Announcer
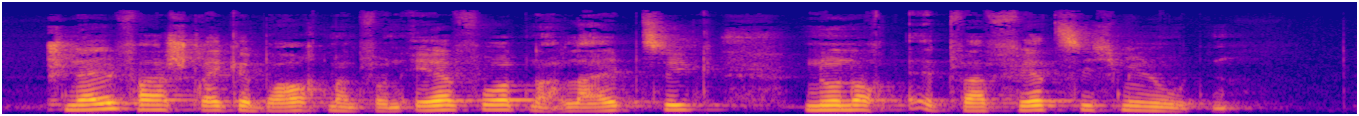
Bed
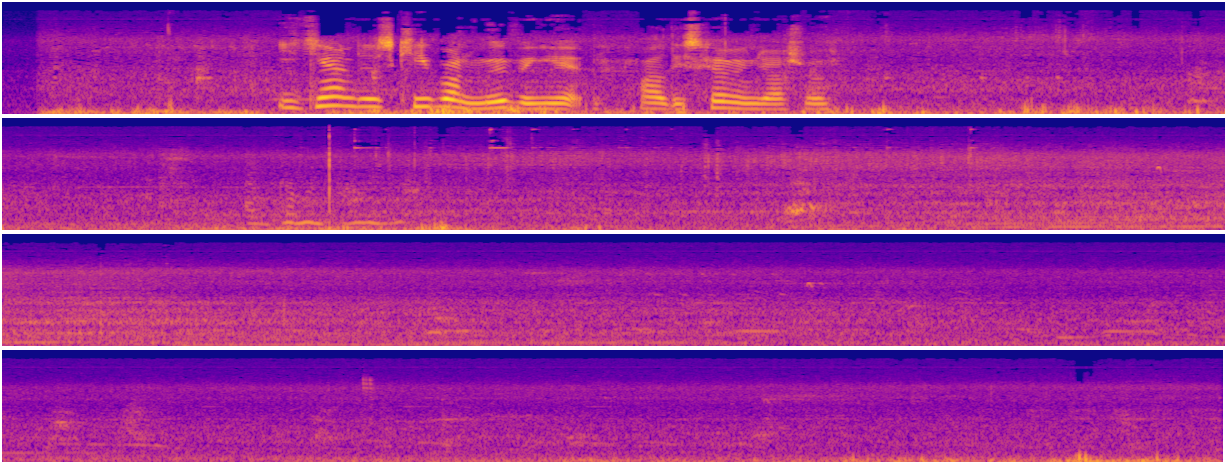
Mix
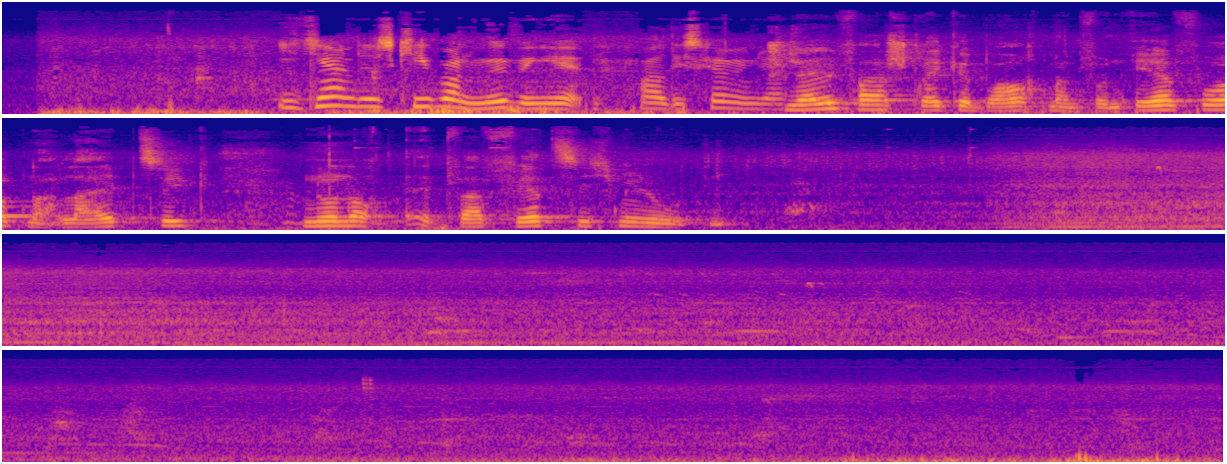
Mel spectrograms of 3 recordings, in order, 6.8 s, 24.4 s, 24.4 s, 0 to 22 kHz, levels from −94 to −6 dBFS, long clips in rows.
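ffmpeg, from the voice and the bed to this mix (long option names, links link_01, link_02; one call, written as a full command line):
ffmpeg -i stem1.wav -i stem2.wav -filter_complex "[0:a]adelay=3600,volume=-4dB[link_01];[1:a]volume=6dB,afade=type=out:start_time=3.09:duration=0.87:silence=0.316228,afade=type=in:start_time=11.01:duration=0.4:silence=0.266073[link_02];[link_01][link_02]amix=inputs=2:normalize=0" out.wav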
